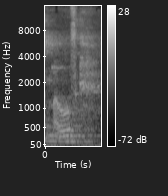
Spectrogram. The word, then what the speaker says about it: mauve: You have mauve is developed. Or some people would pronounce it mauve. I say mauve.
